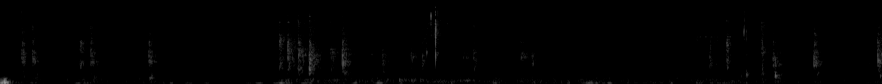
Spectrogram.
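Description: Quantities being typed on a computer keyboard into PharmaCare pharmacy software, crisp, close key clicks coming in short irregular bursts separated by quiet pauses.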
